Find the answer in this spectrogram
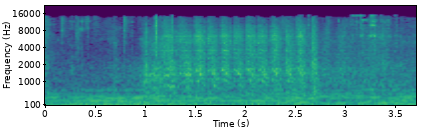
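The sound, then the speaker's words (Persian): A car engine cranks in a quick, rhythmic churn for a couple of seconds without catching, then stops, leaving a low steady hum. It's fairly loud, with no one speaking. “این ماشین بنزین زدی بهش یا نه؟”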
